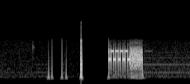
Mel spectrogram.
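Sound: radio dispatch paging tones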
